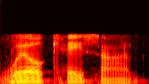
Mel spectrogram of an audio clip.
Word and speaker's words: Wil Cason: And for all of our listeners, today we're actually talking to a very motivating, very educated, very articulate man, Wil Cason. Is that Cason? C-A-S-O-N? Am I pronouncing Cason. – That right, Will? – Cason. Yes, Wil Cason. Yeah. – Cason. Wil Cason.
